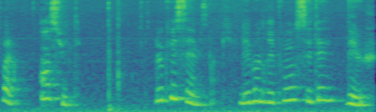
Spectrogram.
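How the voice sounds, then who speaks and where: A woman's voice: high-pitched, animated, moderate pace, dark tone, a little hiss or hum. A young woman with a French accent correcting exam questions as a student tutor, explaining steadily with memory tricks. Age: young adult.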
